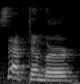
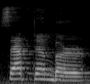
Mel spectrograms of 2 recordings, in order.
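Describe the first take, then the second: Both takes have the same delivery.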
